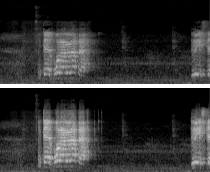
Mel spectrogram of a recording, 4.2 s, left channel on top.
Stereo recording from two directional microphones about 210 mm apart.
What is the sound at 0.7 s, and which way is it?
Speech, 45° right (ahead or behind).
